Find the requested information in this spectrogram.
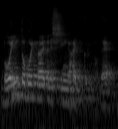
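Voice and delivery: normal talking voice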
